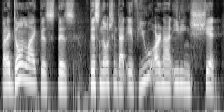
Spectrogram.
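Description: Candid thirty-year-old man, smooth voice. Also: a little high, a little slow. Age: 30s. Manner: rambling, candid, swears freely. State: tired from poor sleep. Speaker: podcast host. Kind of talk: casual solo update monologue.

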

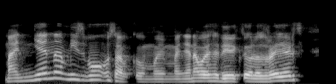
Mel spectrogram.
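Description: A young man hosts his podcast in a slightly high voice. He rambles casually, piling up fillers and correcting himself mid-sentence. The sound is dull and lo-fi. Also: very animated, quick pace, fairly bright tone, clear, resonant tone. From northern Mexico. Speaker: podcast host. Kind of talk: casual live-stream talk.

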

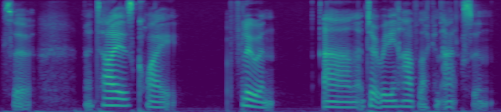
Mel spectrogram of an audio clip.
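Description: A young woman from England, talking casually and wryly with many pauses and fillers. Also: low-pitched, fairly even intonation, gravelly, no echo, clean studio sound. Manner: reflective, wry, lots of fillers and quoted voices. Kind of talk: casual conversation.

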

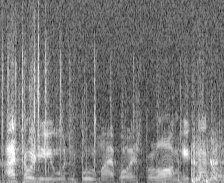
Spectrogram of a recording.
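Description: Gravelly outlaw, very noisy recording. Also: male voice, a little high, steady tone, normal speed. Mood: gloating. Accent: American. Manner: sneering, defiant drawl. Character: surly, scheming captured western outlaw boss. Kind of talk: old-time radio western acting. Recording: very noisy old radio recording.

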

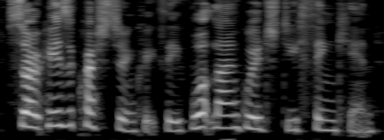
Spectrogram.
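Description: A woman's voice: high voice, brisk, dry recording. Chatty, teasing woman hosting a podcast. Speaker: podcast host. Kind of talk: casual conversational podcast chat.

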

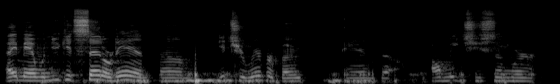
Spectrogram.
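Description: Man, podcast host, somewhat high-pitched, casual chat, folksy, rambling storyteller. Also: big pitch swings, moderate pace, heavy background noise.

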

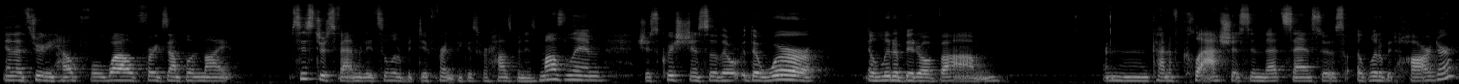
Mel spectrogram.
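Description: A woman from Moldova talks frankly and with strong opinions in a relaxed chat with her partner. Her voice sits a little low for a woman. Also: moderate pace. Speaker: podcast host. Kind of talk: casual couple's chat.

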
